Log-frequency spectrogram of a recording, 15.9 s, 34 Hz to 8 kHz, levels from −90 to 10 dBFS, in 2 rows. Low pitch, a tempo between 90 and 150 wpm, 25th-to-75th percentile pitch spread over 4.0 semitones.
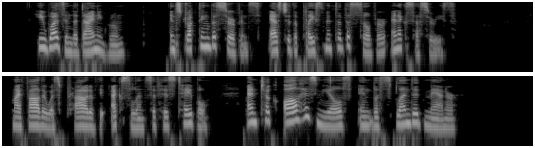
No: medium, 170 Hz; average, 140 wpm; wide, 5.4 semitones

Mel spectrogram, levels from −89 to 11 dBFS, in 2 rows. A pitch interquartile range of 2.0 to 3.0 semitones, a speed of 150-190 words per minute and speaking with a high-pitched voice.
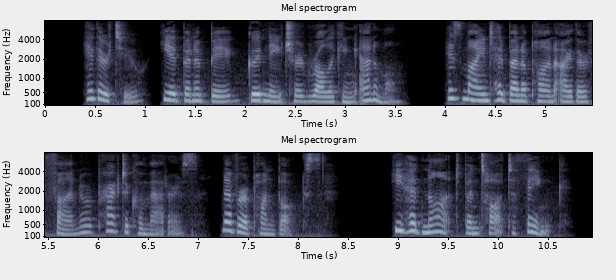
No: average, 4.1 semitones; average, 165 wpm; high, 210 Hz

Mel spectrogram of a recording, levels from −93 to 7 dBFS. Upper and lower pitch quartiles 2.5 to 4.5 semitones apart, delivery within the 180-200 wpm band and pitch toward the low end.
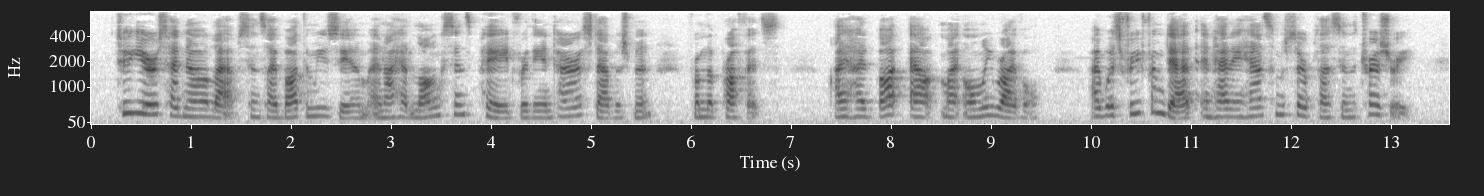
No: average, 4.2 semitones; average, 190 wpm; high, 205 Hz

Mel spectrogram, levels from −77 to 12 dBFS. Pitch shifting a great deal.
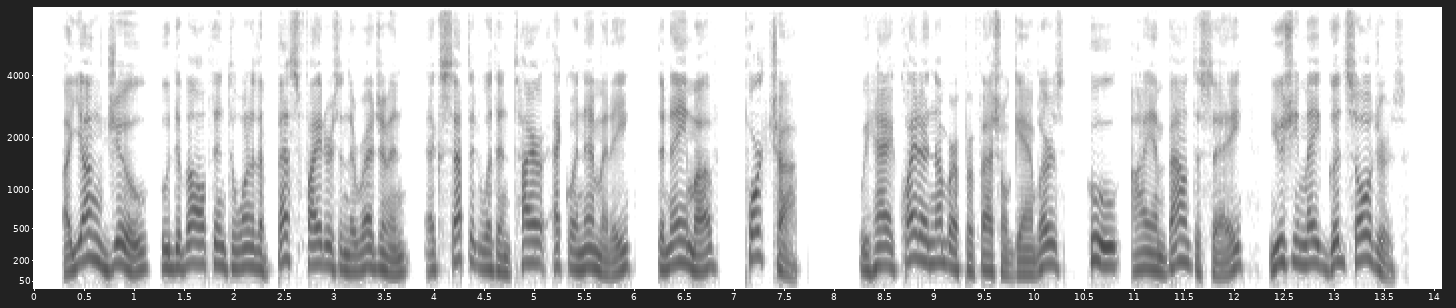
Yes: wide, 5.7 semitones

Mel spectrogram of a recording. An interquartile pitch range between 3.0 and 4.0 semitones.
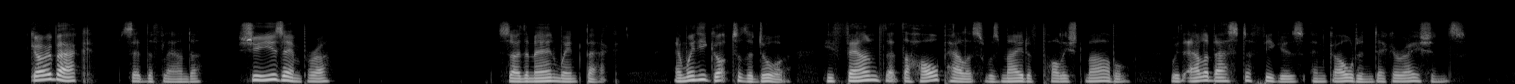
Yes: average, 3.3 semitones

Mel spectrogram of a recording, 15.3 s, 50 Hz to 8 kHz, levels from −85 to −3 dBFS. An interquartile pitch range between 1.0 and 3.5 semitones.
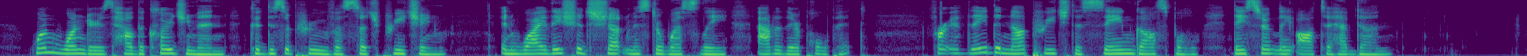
Yes: average, 2.8 semitones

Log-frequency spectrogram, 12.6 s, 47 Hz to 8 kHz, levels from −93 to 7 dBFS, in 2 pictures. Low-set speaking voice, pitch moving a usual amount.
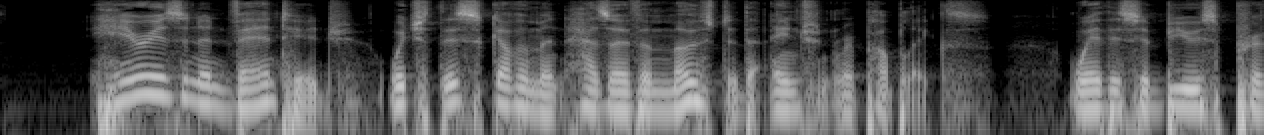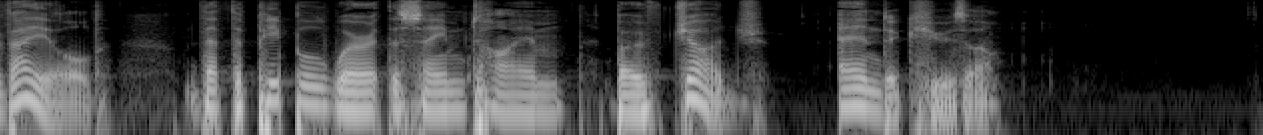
Yes: low, 130 Hz; average, 4.1 semitones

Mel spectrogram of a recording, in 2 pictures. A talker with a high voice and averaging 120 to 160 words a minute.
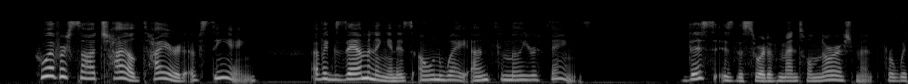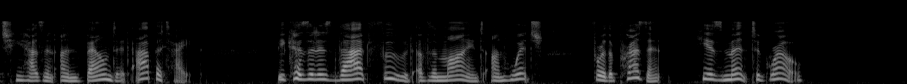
Yes: high, 205 Hz; average, 155 wpm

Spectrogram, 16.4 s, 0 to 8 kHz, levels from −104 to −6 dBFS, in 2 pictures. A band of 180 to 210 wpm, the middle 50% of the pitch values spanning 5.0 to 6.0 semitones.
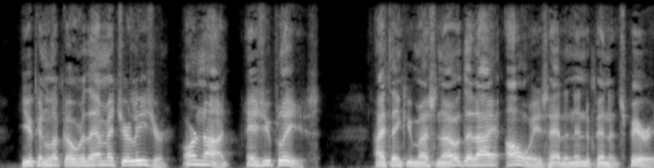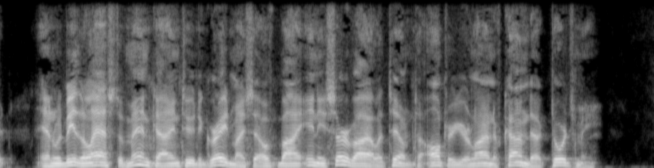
No: average, 170 wpm; wide, 5.4 semitones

